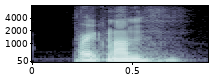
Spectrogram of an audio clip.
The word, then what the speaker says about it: Pergamum: Pergamum.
